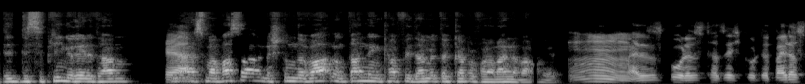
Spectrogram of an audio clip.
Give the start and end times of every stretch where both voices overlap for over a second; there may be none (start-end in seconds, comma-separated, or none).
none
